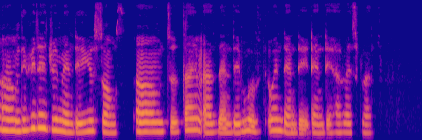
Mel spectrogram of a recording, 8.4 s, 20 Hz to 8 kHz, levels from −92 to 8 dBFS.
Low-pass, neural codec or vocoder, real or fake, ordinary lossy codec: none; none; real; none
